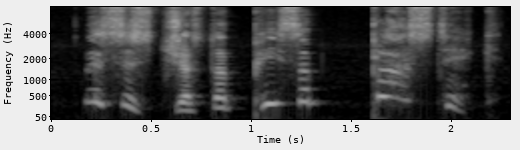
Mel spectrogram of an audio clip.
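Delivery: very high soprano joke voice. Retrying a failed voice joke about plastic, the speaker uses a high-pitched joke voice. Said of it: "I'll try that again".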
